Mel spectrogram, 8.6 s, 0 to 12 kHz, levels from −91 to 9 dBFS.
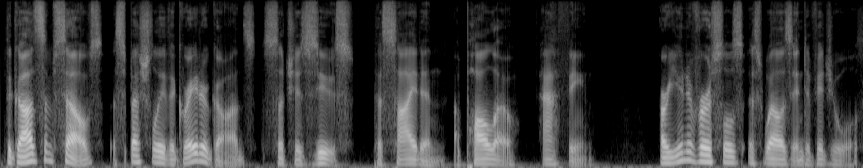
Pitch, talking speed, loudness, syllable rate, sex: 95 Hz, 130 wpm, -22 LUFS, 5.2 syllables/s, male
